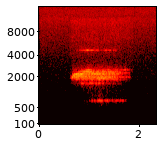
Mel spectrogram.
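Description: Near silence, broken by one faint, high steady tone that starts about half a second in, lasts about a second and fades away.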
